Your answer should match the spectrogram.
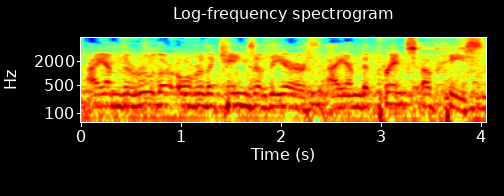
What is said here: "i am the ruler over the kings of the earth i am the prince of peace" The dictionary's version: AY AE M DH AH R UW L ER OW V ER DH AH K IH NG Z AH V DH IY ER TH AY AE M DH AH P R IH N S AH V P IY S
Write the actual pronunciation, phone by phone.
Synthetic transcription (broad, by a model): AY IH M DH AH R UW L ER OW V ER DH AH K IH NG Z AH V DH IY ER TH AY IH M DH AH P R IH N S AH V P IY S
